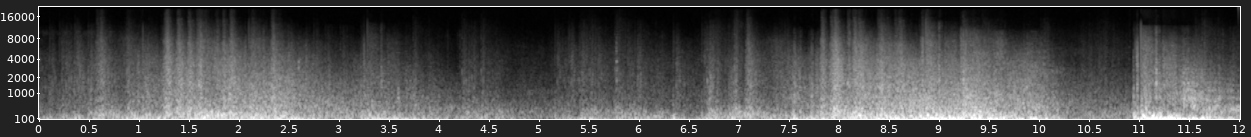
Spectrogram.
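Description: Heavy naval gunfire from warships in the video game Ultimate Admiral Dreadnoughts, a dense rumbling barrage of booming salvos with layered blasts that grow louder and more continuous toward the end.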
